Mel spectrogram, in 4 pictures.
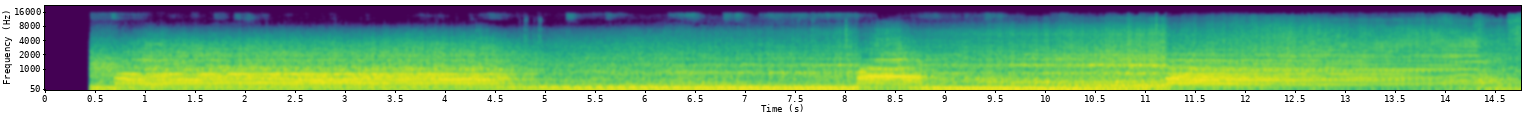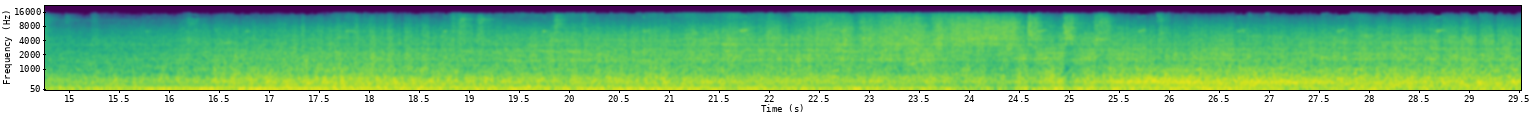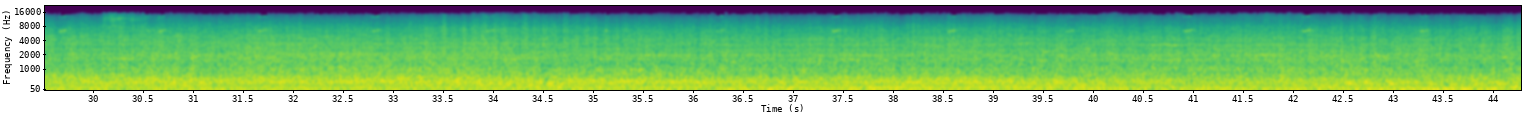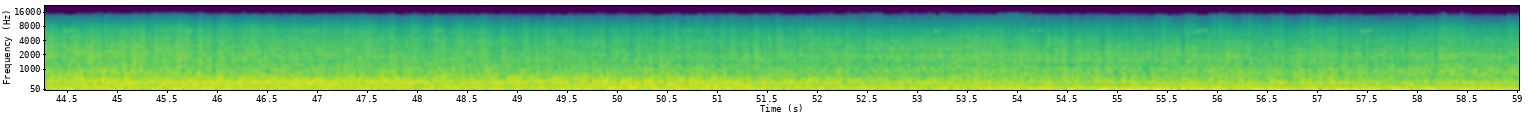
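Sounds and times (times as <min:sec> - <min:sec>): diesel locomotive engine rumbling: 0:00.4 - 0:59.0
locomotive air horn chord: 0:00.6 - 0:05.0, 0:07.6 - 0:14.8
wheels clattering on rail: 0:14.7 - 0:59.0.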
